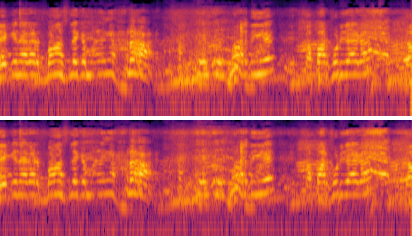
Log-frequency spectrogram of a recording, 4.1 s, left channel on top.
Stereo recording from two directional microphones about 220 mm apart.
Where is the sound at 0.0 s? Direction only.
15° left (ahead or behind).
